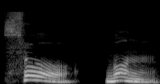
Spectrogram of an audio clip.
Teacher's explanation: যেমন এই যে শ্রবণ, এটা কিন্তু তালব্য স উচ্চারিত হবে না, এটা উচ্চারিত হবে দন্ত স এর মতো, শ্রবণ। অর্থাৎ র ফলা থাকলে তালব্য সটা দন্ত স এর মতো উচ্চারিত হয়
